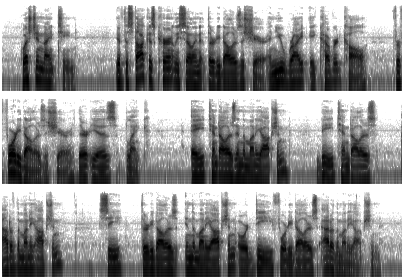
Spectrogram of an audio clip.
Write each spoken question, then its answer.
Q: If the stock is currently selling at $30 a share and you write a covered call for $40 a share, there is blank.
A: And the answer is B, $10 out of the money option.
